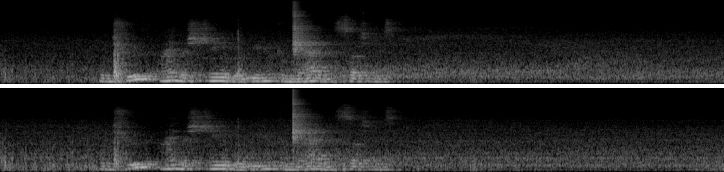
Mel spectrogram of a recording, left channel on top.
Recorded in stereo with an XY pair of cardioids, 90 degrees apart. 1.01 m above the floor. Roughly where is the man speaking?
Ahead left.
